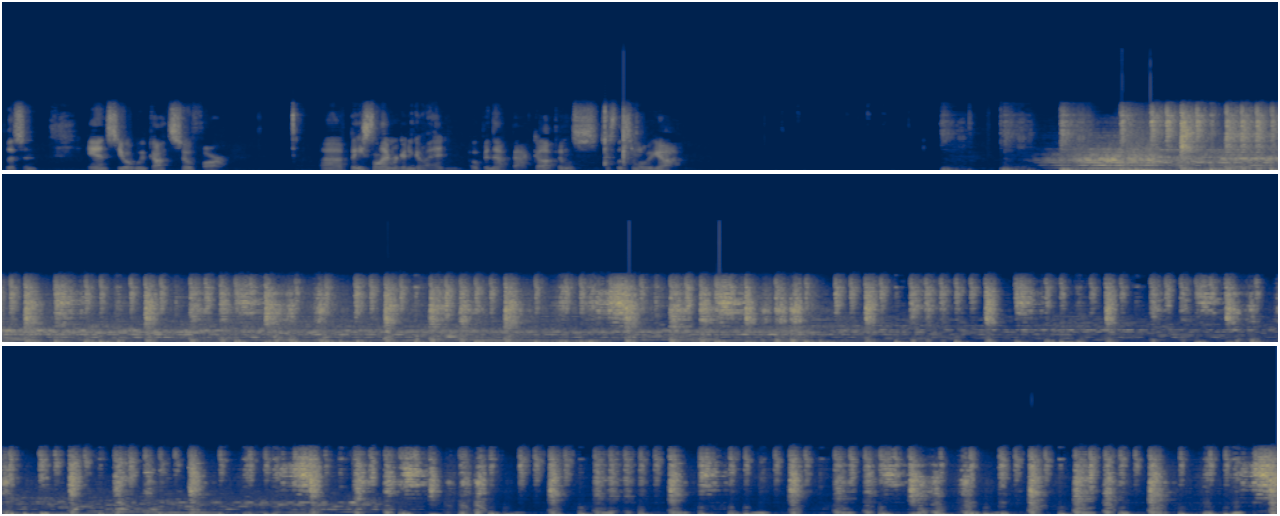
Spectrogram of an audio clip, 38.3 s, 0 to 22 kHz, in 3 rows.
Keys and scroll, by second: 5.7 Return, 5.9 space, 7.7 super+], 8.1 super+], 10.2 super+].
